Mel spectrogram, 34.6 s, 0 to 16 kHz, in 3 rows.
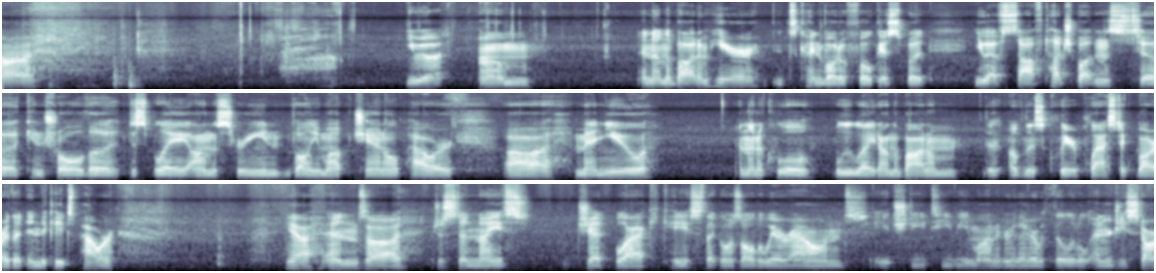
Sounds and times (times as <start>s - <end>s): Speech: 0.0s - 0.4s, 4.0s - 5.4s, 6.4s - 18.1s, 18.8s - 24.2s, 25.9s - 34.5s.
